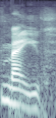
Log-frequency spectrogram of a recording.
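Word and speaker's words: Meadhbh: together and said that that's that's how you pronounce five it's like maeve you ever seen how mavis actually spell it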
